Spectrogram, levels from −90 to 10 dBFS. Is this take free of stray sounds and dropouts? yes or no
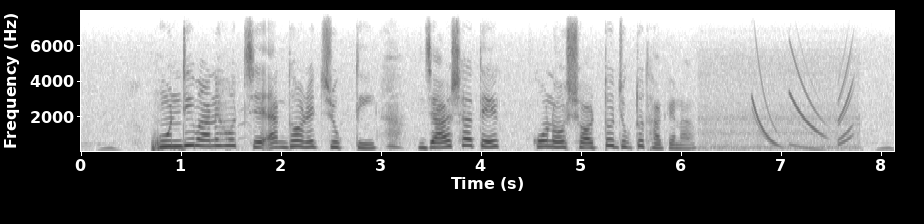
no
